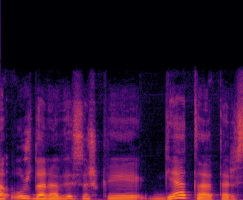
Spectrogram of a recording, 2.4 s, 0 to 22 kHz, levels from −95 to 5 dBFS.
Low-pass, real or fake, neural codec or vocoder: 14.4 kHz; fake; codec, 44.1 kHz, 7.8 kbps, Pupu-Codec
